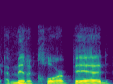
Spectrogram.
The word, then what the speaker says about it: imidacloprid: imidacloprid that I always mispronounce.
